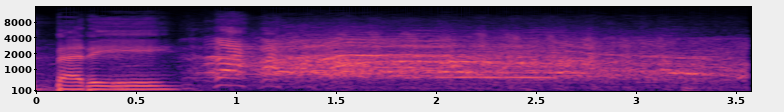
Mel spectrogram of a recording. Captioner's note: audience laughs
